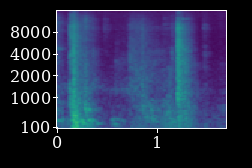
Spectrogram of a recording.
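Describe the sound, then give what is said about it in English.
A door opens as someone tries to sneak out while keeping a dog from coming in, with a soft thud and rustle, followed about a second later by a sharper latch-like clack, with no voices. “Don't let him in here. Like, try and sneak out of the door.”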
